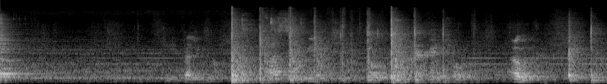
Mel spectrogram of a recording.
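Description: A metal lid clanks shut on a machine.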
